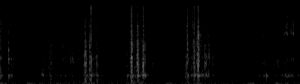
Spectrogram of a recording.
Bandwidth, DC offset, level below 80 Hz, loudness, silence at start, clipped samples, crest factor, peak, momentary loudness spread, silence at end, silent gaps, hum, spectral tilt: 17 kHz; under 0.1%; -72 dBFS; -51 LUFS; 0 s; under 0.1%; 30 dB; -24 dBFS; 16 LU; 0 s; none; none; -1 dB/octave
